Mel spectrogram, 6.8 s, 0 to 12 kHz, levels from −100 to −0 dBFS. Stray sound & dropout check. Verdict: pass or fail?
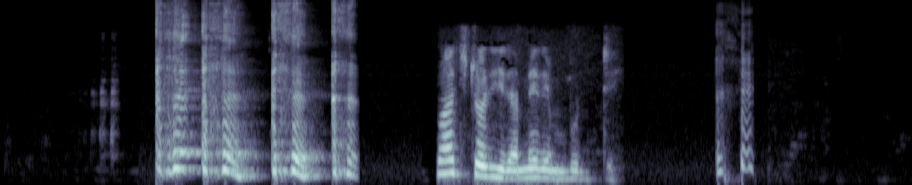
fail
